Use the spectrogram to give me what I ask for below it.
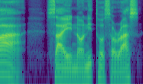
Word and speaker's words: Sinornithosaurus: รู้ จัก ใน ปัจจุบัน ชื่อ ของ มัน คือ ไซโนนิ นิทซอัส ออก เสียง ว่า ไซนอิโทซอรัส มี ความ หมาย ว่า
